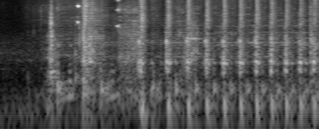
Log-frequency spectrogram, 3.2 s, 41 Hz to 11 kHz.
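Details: 1952 M-14 railroad motorcar (speeder) from the Cadiz Railroad, freshly upgraded with grease fittings, timing set back: after a few hand-crank kicks it catches and settles into steady, even popping, about six beats a second; a clean, healthy start.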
